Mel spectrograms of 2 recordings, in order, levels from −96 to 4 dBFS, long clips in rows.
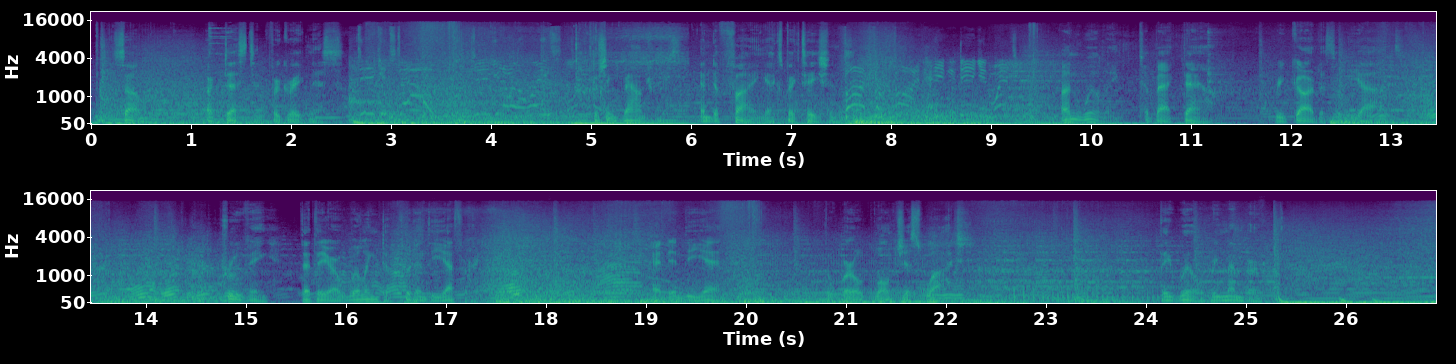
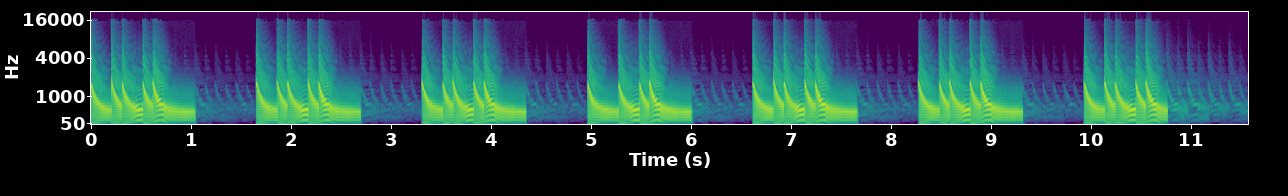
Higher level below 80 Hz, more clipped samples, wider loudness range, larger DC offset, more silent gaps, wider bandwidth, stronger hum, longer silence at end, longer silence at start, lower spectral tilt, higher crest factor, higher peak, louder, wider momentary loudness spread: first, -38 dBFS vs -48 dBFS; second, under 0.1% vs 0.2%; about the same, 3 LU vs 1 LU; second, under 0.1% vs 0.8%; neither; about the same, 16 kHz vs 17 kHz; neither; second, 0 s vs 0.7 s; about the same, 0 s vs 0 s; about the same, -5 dB/octave vs -5.5 dB/octave; first, 18 dB vs 10 dB; second, -16 dBFS vs 0 dBFS; second, -35 LUFS vs -9 LUFS; second, 6 LU vs 10 LU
